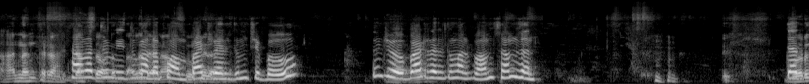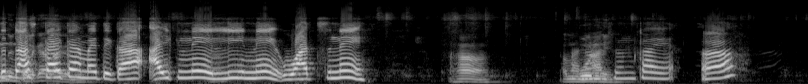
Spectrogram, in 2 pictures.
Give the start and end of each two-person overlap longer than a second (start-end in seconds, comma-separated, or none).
0.7-2.3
